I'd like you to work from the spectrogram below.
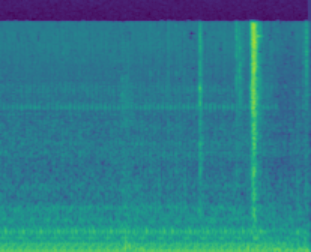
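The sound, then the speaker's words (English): A car engine rumbles steadily as the vehicle pulls in and settles into a parking spot by the Lincoln Memorial, with a couple of short, sharp clicks near the end. “Now park by the Lincoln Memorial.”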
